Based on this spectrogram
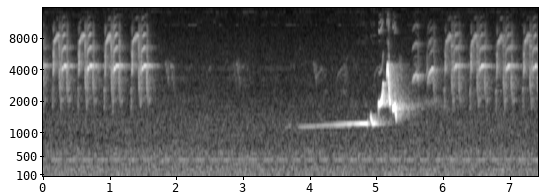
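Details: Japanese bush warbler heard from a home room on 5 May 2013, giving a held whistle and a sharp flourish midway. Another bird's rapid series of buzzy, repeated chirps is heard before and after.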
